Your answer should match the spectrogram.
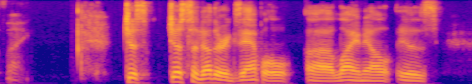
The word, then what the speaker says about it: Lionel: before we go on it's Lionel not line now line it Lionel is the train's Lionel as thing there okay carry on yeah I got that lecture long okay it's not three syllables it's just all run together do it with a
